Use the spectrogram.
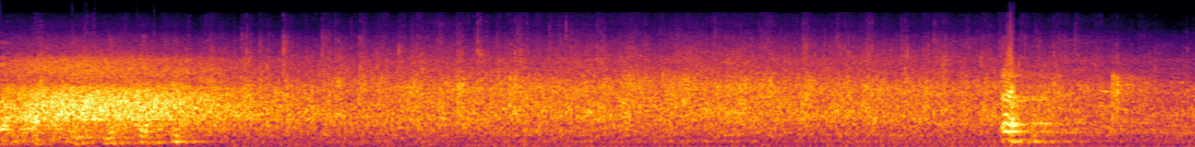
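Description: Audience at a Maulana Tariq Jameel talk at Punjab University breaks into clapping, loudest at first, then a lower sustained patter with a sharp knock near the end.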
